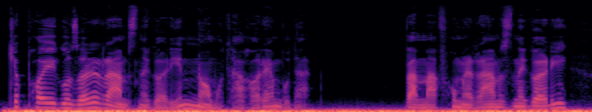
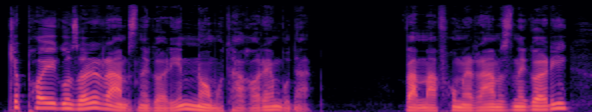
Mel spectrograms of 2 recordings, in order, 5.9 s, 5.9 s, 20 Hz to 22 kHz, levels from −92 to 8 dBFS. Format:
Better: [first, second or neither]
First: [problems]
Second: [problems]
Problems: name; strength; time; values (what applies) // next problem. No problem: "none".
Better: second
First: low rumble; noticeable; throughout; 15 dB below the speech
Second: none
